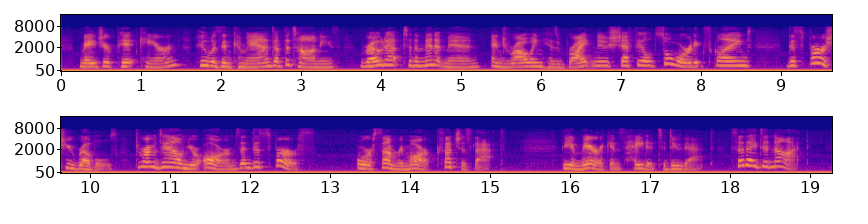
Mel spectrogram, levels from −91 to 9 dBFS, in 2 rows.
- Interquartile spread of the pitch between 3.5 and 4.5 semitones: No, wide, 5.6 semitones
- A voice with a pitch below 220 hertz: No, high, 230 Hz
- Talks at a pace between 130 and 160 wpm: Yes, average, 150 wpm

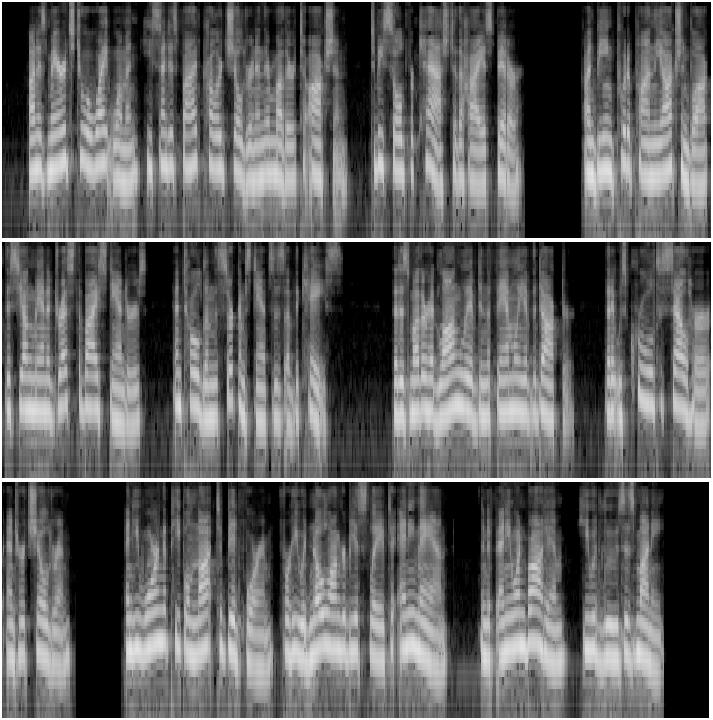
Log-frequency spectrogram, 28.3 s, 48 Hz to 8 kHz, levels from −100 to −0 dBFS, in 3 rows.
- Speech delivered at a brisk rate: Yes, fast, 215 wpm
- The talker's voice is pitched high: Yes, high, 195 Hz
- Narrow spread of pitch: No, average, 3.6 semitones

